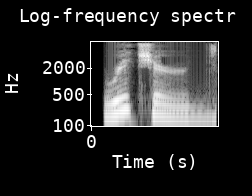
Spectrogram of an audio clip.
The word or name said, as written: richards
